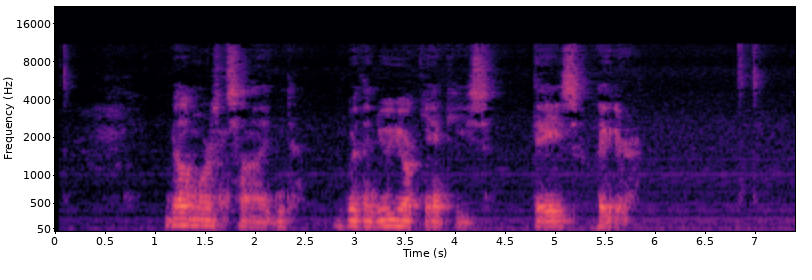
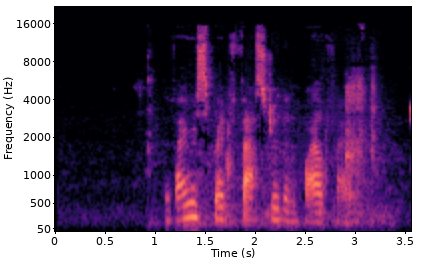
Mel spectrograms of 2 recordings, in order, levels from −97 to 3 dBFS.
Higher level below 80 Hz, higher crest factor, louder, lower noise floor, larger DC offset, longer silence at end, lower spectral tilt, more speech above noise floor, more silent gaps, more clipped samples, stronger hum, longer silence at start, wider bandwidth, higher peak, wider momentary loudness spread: first, -54 dBFS vs -70 dBFS; about the same, 20 dB vs 22 dB; second, -34 LUFS vs -26 LUFS; second, -64 dBFS vs -72 dBFS; neither; about the same, 0.35 s vs 0.35 s; first, -5 dB/octave vs -2 dB/octave; second, 31 dB vs 45 dB; neither; neither; neither; second, 0.1 s vs 0.95 s; second, 11.5 kHz vs 16 kHz; second, -16 dBFS vs -6 dBFS; first, 20 LU vs 15 LU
